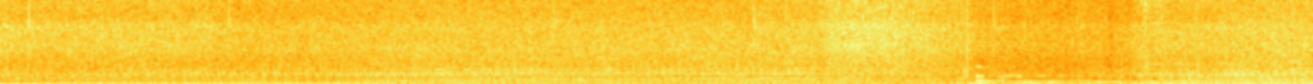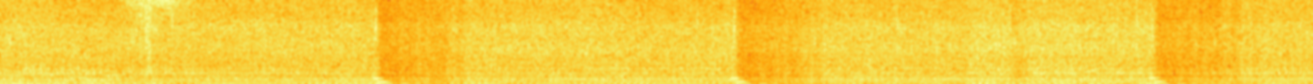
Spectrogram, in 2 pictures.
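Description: Water splashes and sprays against a speedboat's hull.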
